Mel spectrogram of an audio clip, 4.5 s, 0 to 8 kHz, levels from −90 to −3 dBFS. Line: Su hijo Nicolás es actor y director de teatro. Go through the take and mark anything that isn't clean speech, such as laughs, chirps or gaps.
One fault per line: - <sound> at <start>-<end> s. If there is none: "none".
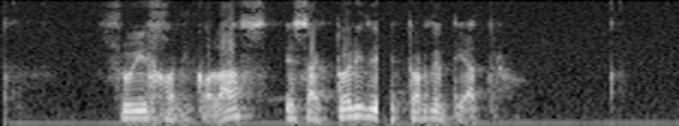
- dropout at 2.5-2.6 s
